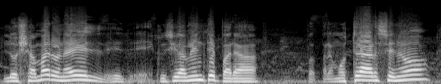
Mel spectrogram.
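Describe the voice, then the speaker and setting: A man's voice: sits high, expressive, moderate pace, darkish tone. A man co-hosting a comedy radio show, asking chatty, lightly teasing questions.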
